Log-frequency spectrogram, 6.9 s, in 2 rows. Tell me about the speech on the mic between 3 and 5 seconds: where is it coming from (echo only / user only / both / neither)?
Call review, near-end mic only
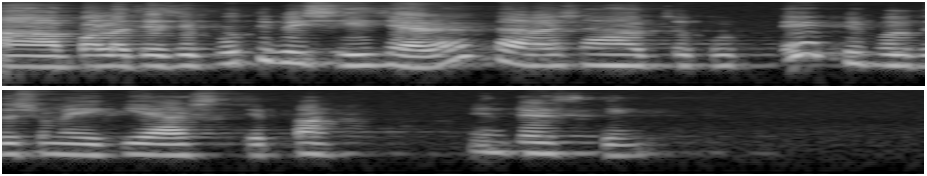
echo only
